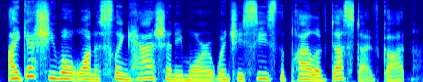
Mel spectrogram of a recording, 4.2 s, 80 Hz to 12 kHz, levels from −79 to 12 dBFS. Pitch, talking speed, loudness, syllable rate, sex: 210 Hz, 270 wpm, -17 LUFS, 5.3 syllables/s, female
